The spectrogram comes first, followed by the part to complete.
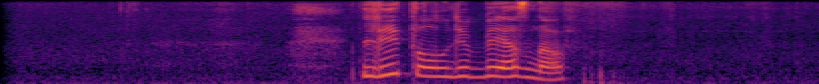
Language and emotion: Russian, positive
